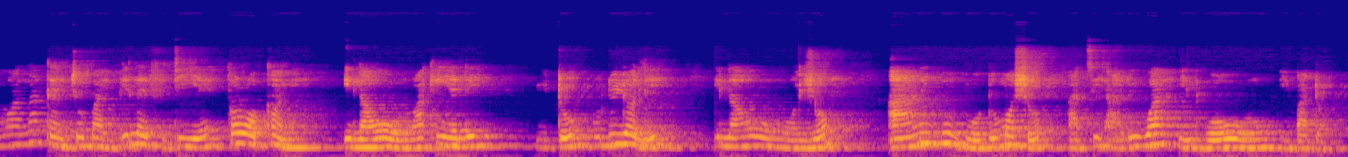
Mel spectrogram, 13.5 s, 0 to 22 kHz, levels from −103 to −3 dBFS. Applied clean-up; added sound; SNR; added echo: none; none; none; reverberation time 1.0 s.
